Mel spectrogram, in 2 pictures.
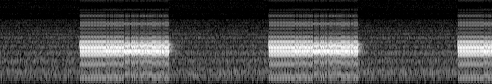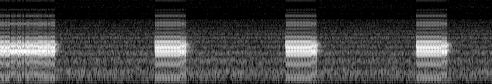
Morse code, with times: none

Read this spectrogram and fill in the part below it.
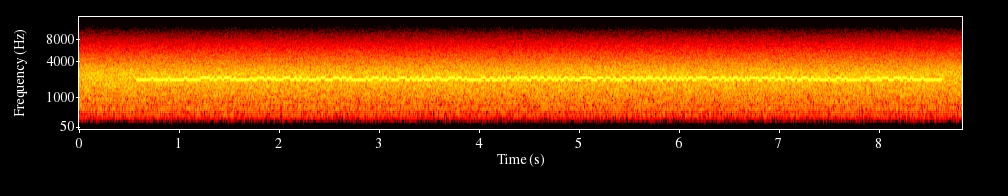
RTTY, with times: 1.7-2.5 AGN?
2.7-3.7 AGN?
3.9-4.5 PSE
4.7-5.2 RPT
5.3-5.7 UR
5.8-6.3 RST
6.5-6.8 DE
7.0-8.1 AA7BZ
8.3-8.5 K

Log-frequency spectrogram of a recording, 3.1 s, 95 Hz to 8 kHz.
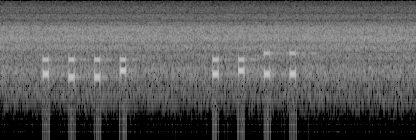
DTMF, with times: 0.3-0.9 4117
1.6-2.2 4766

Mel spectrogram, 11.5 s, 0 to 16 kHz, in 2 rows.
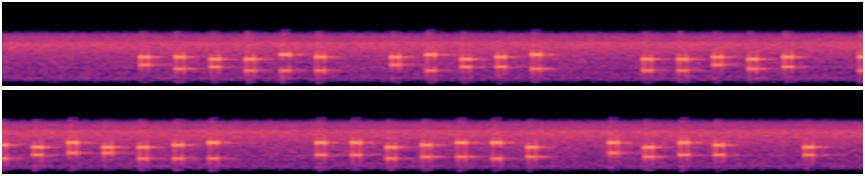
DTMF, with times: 0.9-2.1 057132
2.6-3.6 03786
4.3-5.3 11048
5.7-7.2 27#*123
7.8-9.3 9915634
9.8-10.5 #498
11.1-11.1 7

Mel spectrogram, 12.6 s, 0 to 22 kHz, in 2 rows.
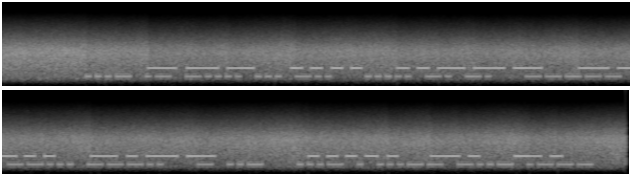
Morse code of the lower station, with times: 0.9-3.3 VA6SD
3.7-4.9 5NN
5.3-7.9 078
8.3-8.9 TU
9.3-12.2 VE3XJ

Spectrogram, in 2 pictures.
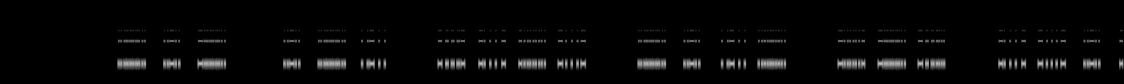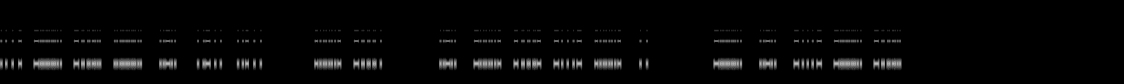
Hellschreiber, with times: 1.2-2.3 SIE
2.8-3.9 IST
4.4-5.9 AUCH
6.4-7.9 SITZ
8.4-9.5 DER
10.0-13.9 UNIVERSITY
14.4-15.1 OF
15.6-17.9 IDAHO,
18.4-20.3 EINER

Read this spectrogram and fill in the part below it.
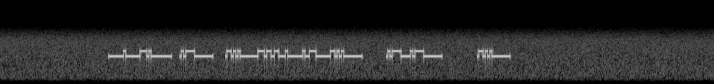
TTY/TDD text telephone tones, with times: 1.4-2.4 HER
2.7-5.0 CAREER

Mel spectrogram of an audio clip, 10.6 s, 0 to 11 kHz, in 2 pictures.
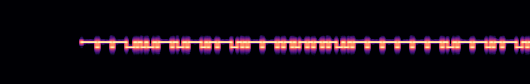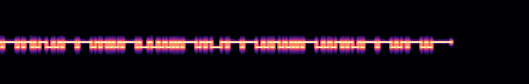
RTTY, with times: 1.7-3.1 AGN?
3.5-5.8 AGN?
5.9-6.8 PSE
7.0-7.6 RPT
8.0-8.3 UR
8.6-9.7 CALL

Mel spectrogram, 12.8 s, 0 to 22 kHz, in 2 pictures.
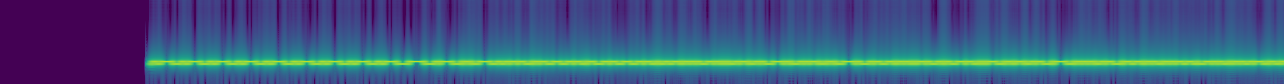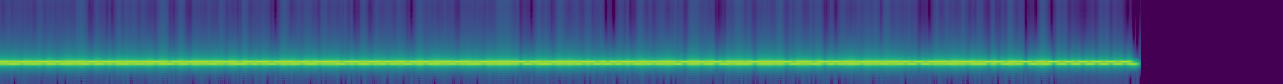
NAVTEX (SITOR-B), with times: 2.4-3.3 ZCZC
3.1-4.1 ZL01
4.1-5.9 FORECAST:
5.8-6.8 WIND
6.6-7.2 SE
7.1-7.6 6
7.5-8.2 TO
8.0-8.7 7.
8.6-9.4 SEA
9.3-11.0 MODERATE.
10.8-11.7 VIS

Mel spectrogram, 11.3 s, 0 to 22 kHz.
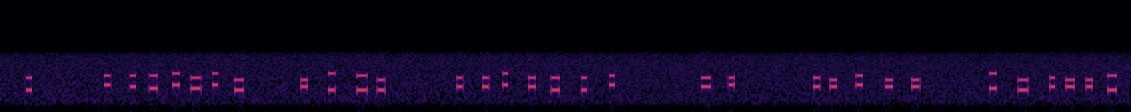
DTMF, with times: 0.3-0.3 2
1.0-2.4 #96D5D1
3.0-3.8 7A31
4.6-6.1 88D822#
7.0-7.3 80
8.1-9.2 87#77
9.9-11.2 B18773

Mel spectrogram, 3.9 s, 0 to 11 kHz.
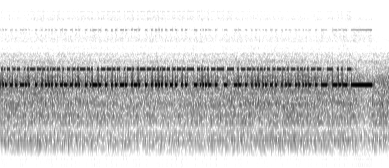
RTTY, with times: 0.0-0.4 …
0.5-1.1 SPIEGA
1.2-1.5 CHE
1.6-1.8 SI
1.9-2.5 TRATTA
2.6-2.8 DI
2.9-3.6 ADAMO.

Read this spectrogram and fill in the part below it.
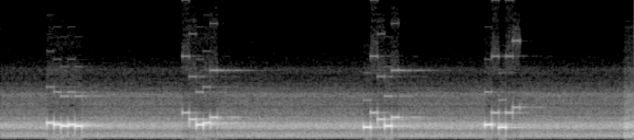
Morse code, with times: none

